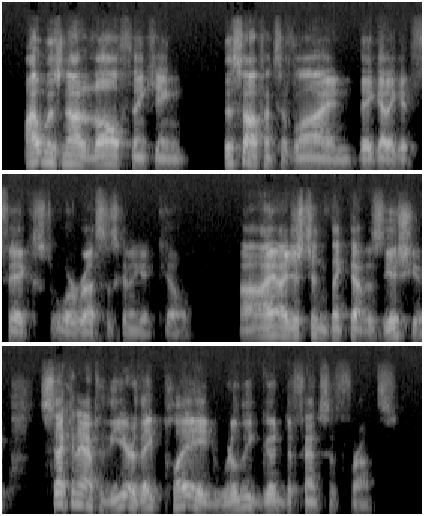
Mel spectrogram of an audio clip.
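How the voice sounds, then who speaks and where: A plain, everyday voice moves at a fairly quick pace, its intonation lively. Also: man, medium pitch for a man. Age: 50s. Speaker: football journalist. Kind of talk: casual chat.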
